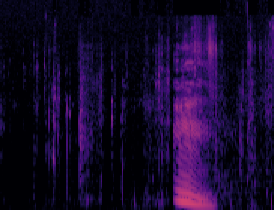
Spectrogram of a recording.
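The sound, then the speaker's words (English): Quiet chewing of a bite of food with soft crunchy clicks and wet mouth sounds, briefly interrupted by a loud, falling hum of a voice before the chewing resumes. “Here, I want a bite.”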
